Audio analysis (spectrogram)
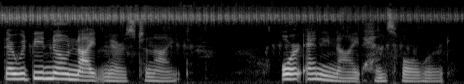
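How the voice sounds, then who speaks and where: A woman narrating a scripted story in a deliberate, theatrical way, with dramatic pauses and emphasis. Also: fairly low pitch, animated, a little mellow. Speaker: podcast storyteller.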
